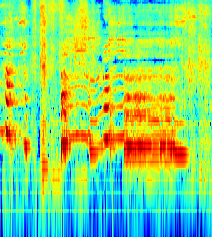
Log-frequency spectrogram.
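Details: Tired Dobermann that seems to want to go to bed, giving a wavering, whining howl with rising and falling tones and a strong harmonic stack, broken by short gaps; music plays faintly behind.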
